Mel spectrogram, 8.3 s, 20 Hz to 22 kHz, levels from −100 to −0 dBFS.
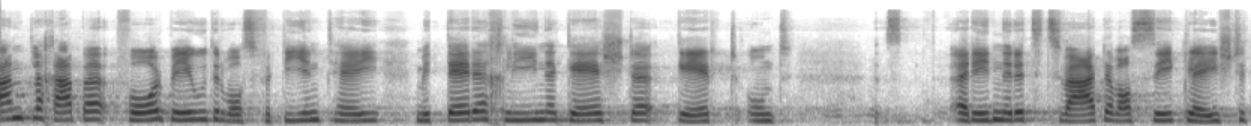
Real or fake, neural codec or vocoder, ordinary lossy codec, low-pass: real; none; Opus, 32 kbps; 14.4 kHz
